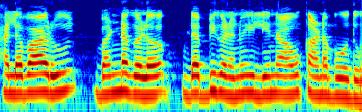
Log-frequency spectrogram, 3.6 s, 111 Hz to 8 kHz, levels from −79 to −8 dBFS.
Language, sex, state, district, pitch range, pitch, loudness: Kannada, female, Karnataka, Bidar, 220-235 Hz, 225 Hz, -14 LUFS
